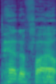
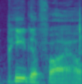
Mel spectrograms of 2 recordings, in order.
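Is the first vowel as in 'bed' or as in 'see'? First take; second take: bed; see. First: The first syllable sounds as in 'pedestrian'. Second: The first syllable sounds as in 'pediatrician'. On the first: The speaker calls it wrong. "Not pedophile, like in pedestrian" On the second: The speaker calls it right. "as in pediatrician"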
